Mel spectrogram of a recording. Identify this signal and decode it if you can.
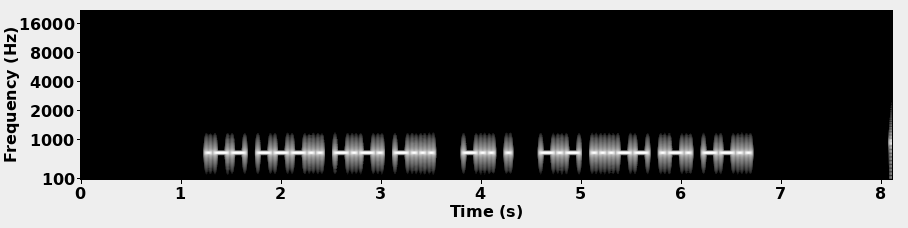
Morse code, heard as a keyed tone, about 28 wpm, 700 Hz. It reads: W8CB DE K3RZ
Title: USA Callsign DE Callsign - 4 Characters - 28wpm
